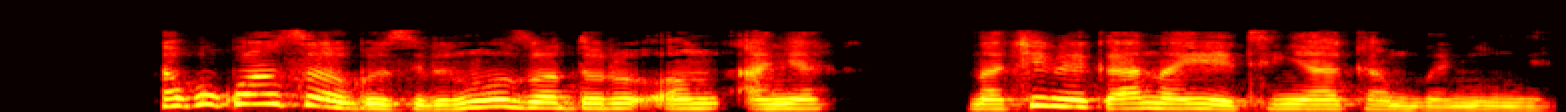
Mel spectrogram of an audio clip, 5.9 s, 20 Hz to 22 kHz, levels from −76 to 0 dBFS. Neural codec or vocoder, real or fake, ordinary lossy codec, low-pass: codec, 16 kHz, 4.8 kbps, FACodec; fake; MP3, 32 kbps; 7.2 kHz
